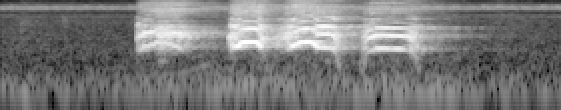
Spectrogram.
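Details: One full crow, loud and close, from a red junglefowl decoy of the pale, white-legged type, used to lure wild birds for trapping: four distinct harmonic segments, the last dropping away, in quiet surroundings.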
